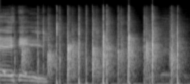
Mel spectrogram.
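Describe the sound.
A steady run of sharp, crisp hand claps, roughly three per second, following a brief stretch of voice at the start. The claps are loud and dry with short, snappy attacks.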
